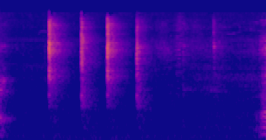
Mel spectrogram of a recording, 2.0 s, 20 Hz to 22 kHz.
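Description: Front-panel power and reset buttons of a Thermaltake Core V51 PC case being pressed: four short, sharp clicks in the first second or so, the first the loudest.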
